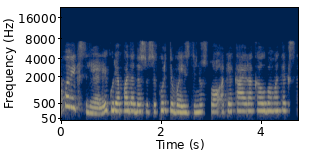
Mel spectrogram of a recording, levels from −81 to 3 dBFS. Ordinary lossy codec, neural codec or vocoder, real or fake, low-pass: AAC, 32 kbps; none; real; 7.2 kHz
